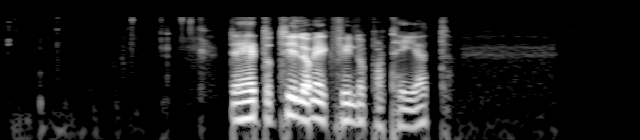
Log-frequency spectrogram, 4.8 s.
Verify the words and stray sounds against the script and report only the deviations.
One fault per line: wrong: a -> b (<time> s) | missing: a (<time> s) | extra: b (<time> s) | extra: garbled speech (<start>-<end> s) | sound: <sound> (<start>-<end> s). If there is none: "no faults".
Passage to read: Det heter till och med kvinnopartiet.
missing: och (2.3 s)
